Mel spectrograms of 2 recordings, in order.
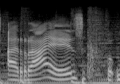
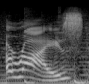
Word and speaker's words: Arraez: Luis Arraez, which is how you say it, guys, not Arise.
